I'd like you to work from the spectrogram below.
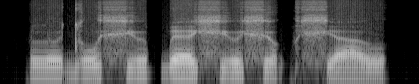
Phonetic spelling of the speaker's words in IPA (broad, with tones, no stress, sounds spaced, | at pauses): l ɵ˩ d o˩ xʲ ɵ˥ ɓ ɛ˥ xʲ ɵ˥ xʲ ɔ˥ k xʲ a˩ ʊ̯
